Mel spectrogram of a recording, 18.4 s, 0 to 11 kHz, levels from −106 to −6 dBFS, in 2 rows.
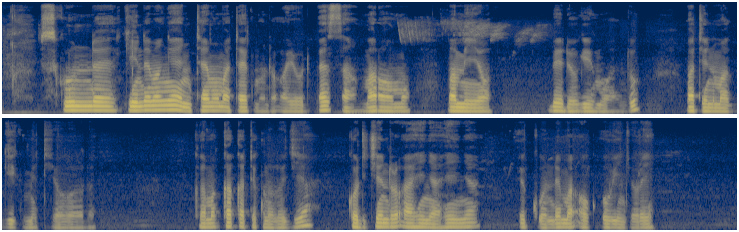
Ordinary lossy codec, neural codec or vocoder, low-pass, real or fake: none; none; 9.9 kHz; real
